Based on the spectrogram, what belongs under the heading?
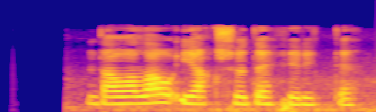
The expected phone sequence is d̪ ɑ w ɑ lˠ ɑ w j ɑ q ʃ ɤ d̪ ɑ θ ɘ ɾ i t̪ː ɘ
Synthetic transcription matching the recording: d̪ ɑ w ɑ lˠ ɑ w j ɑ q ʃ ɤ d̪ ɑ θ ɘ ɾ i t̪ː ɘ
